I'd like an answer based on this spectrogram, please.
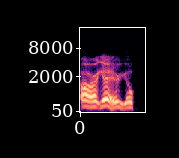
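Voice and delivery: very high put-on local Florida accent. Retelling how someone handed you a screwdriver, do them in a put-on Florida accent. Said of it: "you sit there and do that accent perfectly".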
